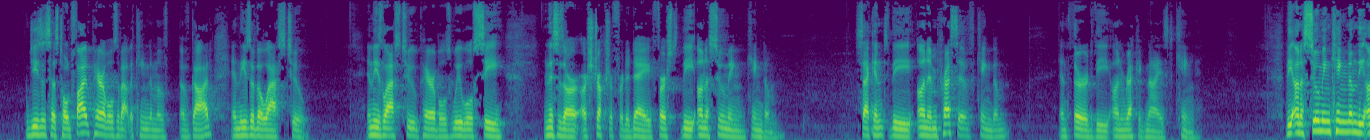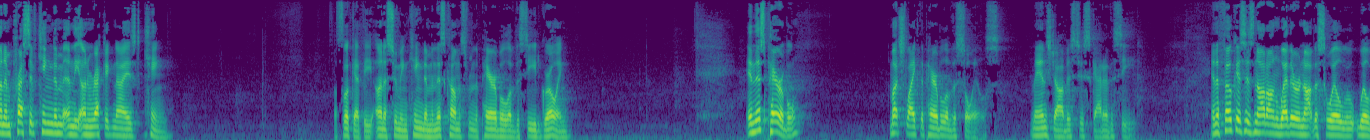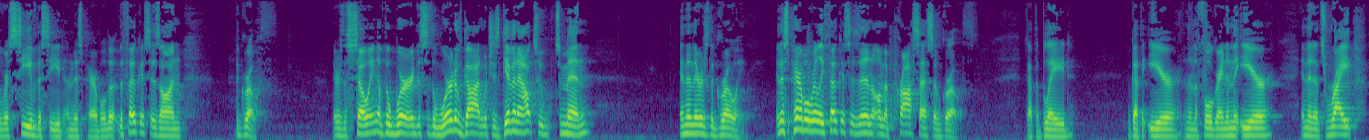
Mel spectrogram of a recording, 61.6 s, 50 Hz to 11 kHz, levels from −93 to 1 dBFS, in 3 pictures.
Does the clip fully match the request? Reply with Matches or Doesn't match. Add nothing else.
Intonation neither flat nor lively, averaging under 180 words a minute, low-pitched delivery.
Matches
